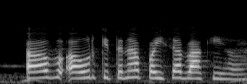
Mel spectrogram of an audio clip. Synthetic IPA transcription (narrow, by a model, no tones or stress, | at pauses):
əbɔːɾkɪt̪napəɪsabaːkiɦɛ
